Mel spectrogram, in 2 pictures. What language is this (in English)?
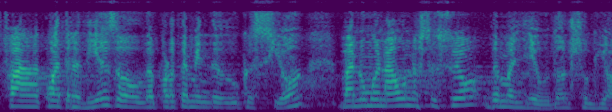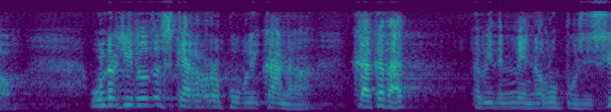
Catalan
